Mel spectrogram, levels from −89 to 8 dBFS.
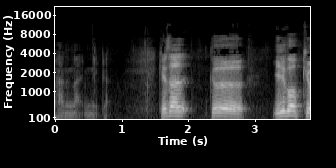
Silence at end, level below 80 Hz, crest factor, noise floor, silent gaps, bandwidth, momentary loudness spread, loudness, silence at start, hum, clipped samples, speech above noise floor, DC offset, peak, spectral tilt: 0 s; -66 dBFS; 18 dB; -63 dBFS; none; 8.2 kHz; 11 LU; -21 LUFS; 1.6 s; none; under 0.1%; 43 dB; under 0.1%; -6 dBFS; -5.5 dB/octave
